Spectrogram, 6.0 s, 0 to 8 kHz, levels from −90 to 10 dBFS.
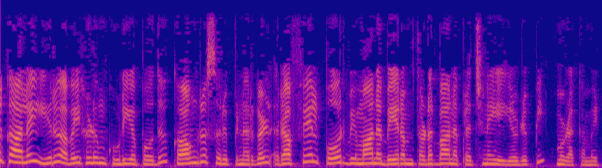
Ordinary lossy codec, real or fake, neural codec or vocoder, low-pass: none; real; none; 7.2 kHz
